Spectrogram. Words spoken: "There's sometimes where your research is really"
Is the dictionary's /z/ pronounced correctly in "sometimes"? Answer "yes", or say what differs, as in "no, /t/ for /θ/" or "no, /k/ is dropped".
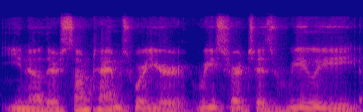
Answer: yes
